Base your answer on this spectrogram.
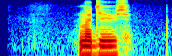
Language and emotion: Russian, neutral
